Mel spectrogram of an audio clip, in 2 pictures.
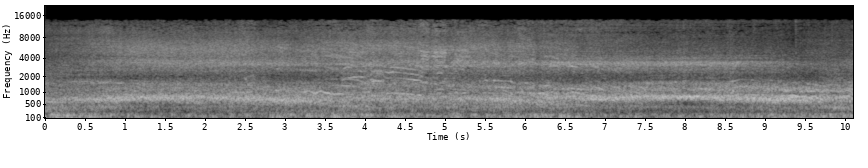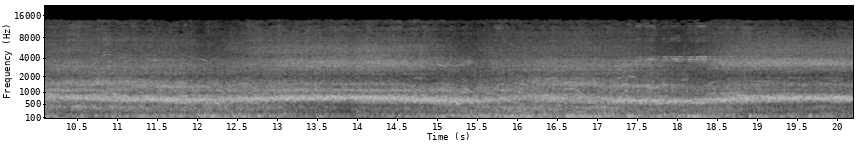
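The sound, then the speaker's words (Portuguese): A huge football stadium crowd of Corinthians supporters roars continuously after their team concedes a goal with the game at 0–0, cheering to lift the team: a dense wall of chanting and shouting voices that stays loud and sustained throughout, with rhythmic swells in the singing. “O jogo tava 0 a 0 o Corinthians leva esse gol e a torcida explode de um jeito para puxar o time para cima que é muito bonito.”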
